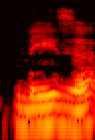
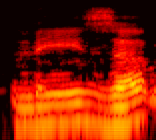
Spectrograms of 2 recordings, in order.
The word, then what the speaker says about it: lezen: Lezen, if it's between vowels, it's voiced z, spelled with z. And here next to the voiceless T, also in a coda, it's voiceless.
